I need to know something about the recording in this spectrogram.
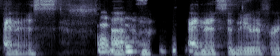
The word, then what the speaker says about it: Ennis: Sorry, I don't know how to pronounce his name. So it's Ennis. So in the film it's Ennis.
